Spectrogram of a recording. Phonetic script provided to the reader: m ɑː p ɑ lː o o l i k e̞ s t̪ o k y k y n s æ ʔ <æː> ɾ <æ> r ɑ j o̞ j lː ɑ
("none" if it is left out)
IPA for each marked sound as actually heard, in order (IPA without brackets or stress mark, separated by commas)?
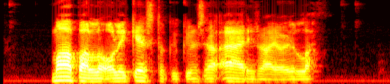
æː, i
